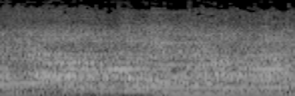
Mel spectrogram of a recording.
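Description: Mixed choir of women's and men's voices singing long held chords, the lower notes moving to a new pitch about a second in.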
